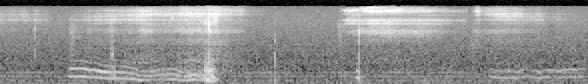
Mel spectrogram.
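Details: Sleeping female dog snoring: soft nasal snoring with brief squeaky, whistling tones and snorts, over steady room hum.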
